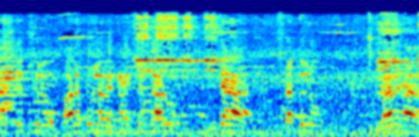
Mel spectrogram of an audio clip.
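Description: A man speaking into a handheld microphone, with street traffic noise behind.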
